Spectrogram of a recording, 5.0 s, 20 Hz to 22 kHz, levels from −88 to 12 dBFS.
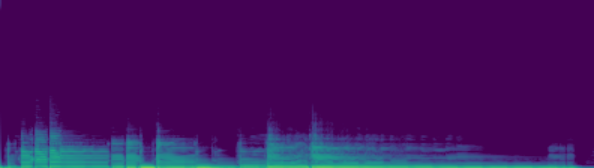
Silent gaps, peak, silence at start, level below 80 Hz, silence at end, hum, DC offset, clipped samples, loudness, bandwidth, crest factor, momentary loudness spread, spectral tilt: none; -8 dBFS; 0 s; -52 dBFS; 0.1 s; none; under 0.1%; under 0.1%; -23 LUFS; 4.8 kHz; 12 dB; 8 LU; -11 dB/octave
